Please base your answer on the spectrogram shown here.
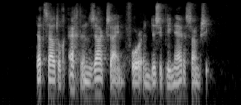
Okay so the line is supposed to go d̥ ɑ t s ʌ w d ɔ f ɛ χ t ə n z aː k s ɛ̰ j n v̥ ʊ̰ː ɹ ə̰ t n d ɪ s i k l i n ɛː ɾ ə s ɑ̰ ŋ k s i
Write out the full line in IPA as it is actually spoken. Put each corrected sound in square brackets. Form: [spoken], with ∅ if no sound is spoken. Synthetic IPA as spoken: d̥ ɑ t s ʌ w [t] ɔ [χ] ɛ χ t ə n z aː k s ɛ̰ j n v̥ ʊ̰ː ɹ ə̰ [∅] n d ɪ s i [p] l i n ɛː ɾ ə s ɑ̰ ŋ k s i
